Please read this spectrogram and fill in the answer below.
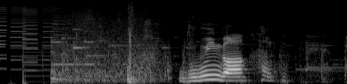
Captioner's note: ringing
